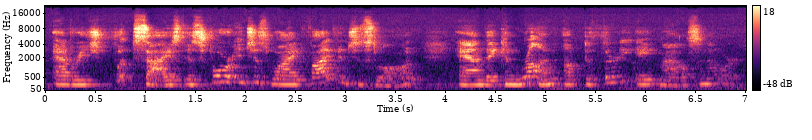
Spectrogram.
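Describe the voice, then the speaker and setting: An American woman giving a prepared presentation to an audience as a children's author. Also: darkish tone. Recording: roomy, distant mic, faint rumbling noise.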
